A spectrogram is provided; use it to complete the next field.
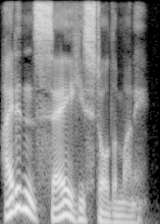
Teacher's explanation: Okay, now let's move the stress to the word say. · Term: contrastive stress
